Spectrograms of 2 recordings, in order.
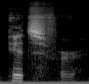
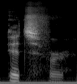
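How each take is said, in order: Both takes have the same delivery.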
